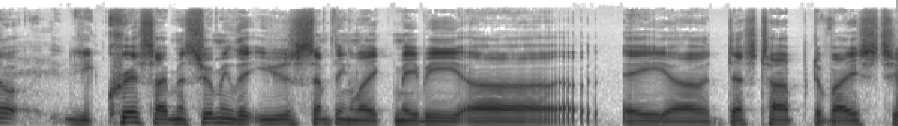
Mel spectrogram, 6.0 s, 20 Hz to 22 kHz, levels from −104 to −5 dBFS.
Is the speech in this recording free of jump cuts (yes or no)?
yes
